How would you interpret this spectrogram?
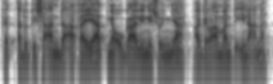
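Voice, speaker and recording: A man with an Ilocano accent acting a gossipy, animated neighbourhood rumour-spreader in a radio comedy drama. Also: lowish voice, moderate pace, close to an everyday voice. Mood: gossipy, scornful.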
